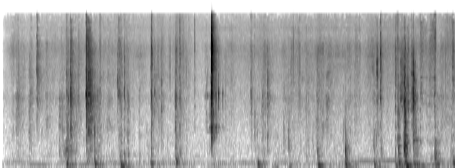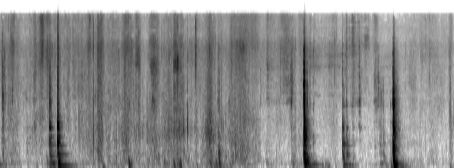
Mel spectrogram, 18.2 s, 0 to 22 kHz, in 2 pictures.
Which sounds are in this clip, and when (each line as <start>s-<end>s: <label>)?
1.3s-4.1s: footsteps
4.2s-4.4s: light switch
6.3s-7.7s: footsteps
7.9s-8.9s: wardrobe or drawer
10.0s-10.6s: wardrobe or drawer
15.2s-15.5s: wardrobe or drawer
15.9s-17.4s: wardrobe or drawer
